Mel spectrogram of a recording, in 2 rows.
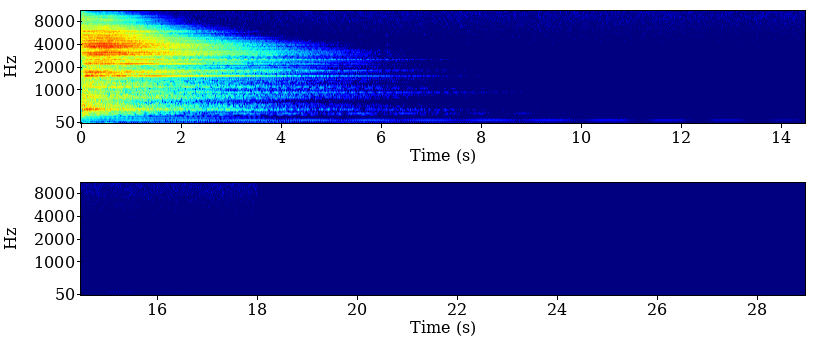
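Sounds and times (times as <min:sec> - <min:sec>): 
suspended cymbal crash with stick: 0:00.0 - 0:13.3.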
